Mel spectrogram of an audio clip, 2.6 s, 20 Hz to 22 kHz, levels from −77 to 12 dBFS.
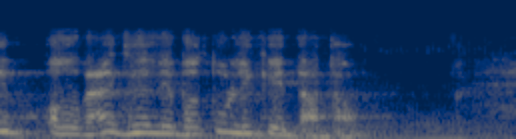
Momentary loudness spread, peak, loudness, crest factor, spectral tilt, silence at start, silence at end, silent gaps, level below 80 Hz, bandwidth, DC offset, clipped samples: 20 LU; -14 dBFS; -29 LUFS; 16 dB; -5 dB/octave; 0 s; 0 s; none; -52 dBFS; 9.8 kHz; under 0.1%; under 0.1%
